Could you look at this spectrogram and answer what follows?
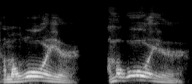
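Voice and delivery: loud, high proud shout of warrior; mock-proud warrior shout; proud declaration. Retelling his shaman ceremony.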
